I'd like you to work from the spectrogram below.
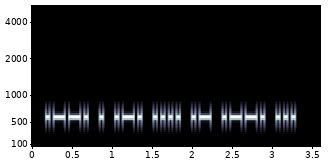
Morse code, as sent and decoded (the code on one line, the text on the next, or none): .--. .-. .... .- .--. ...
PERHAPS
